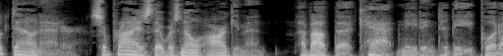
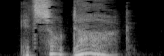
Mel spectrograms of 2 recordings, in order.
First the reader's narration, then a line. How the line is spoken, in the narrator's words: whispered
